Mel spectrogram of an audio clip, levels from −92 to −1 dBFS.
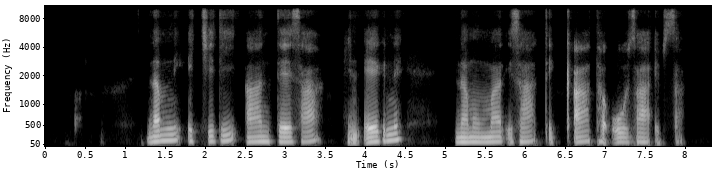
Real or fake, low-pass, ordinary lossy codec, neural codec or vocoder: fake; 9.9 kHz; Opus, 32 kbps; codec, 24 kHz, 0.9 kbps, DualCodec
